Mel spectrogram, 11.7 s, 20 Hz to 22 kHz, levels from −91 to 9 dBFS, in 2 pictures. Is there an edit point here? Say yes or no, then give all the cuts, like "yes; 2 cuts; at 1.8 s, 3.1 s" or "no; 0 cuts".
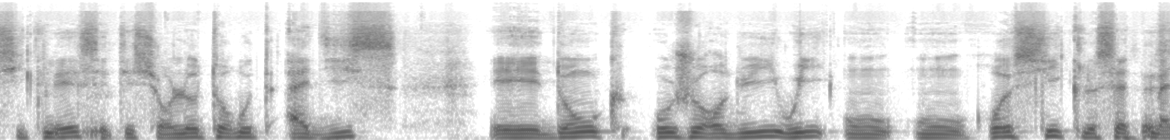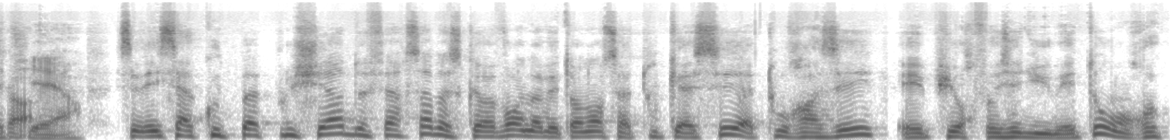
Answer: yes; 1 cut; at 10.3 s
